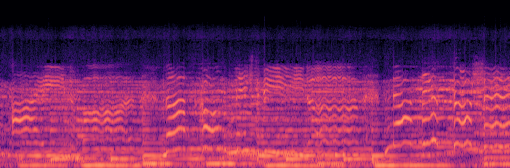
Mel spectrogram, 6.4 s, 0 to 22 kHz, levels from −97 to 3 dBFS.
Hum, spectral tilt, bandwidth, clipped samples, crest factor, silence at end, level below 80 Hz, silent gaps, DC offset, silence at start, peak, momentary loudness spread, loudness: none; -7.5 dB/octave; 5.8 kHz; under 0.1%; 12 dB; 0 s; -32 dBFS; none; under 0.1%; 0 s; -12 dBFS; 3 LU; -22 LUFS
